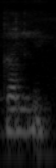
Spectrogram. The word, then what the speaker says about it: کلگی: اور یہ کاف پہ زبر ہے کلگی.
